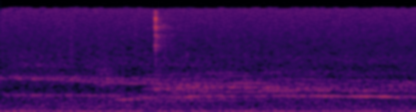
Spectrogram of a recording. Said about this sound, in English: There's some sirens going by and all the neighborhood dogs are just like howling.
